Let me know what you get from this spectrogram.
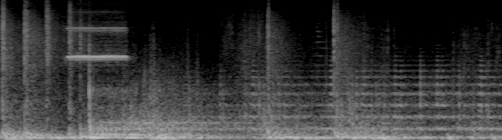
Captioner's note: whistle blows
